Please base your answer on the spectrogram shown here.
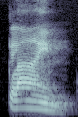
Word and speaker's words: climb: only టామ not tomb బో అనకూడదు right టామ క్లైం క్లైం క్ ల క్ల ఐమ క్లైం డం డం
